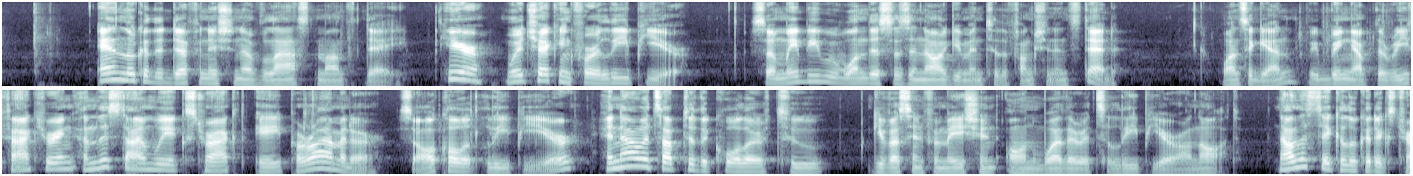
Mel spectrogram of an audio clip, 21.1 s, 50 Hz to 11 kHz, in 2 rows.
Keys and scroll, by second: 2.7 ctrl+b, 10.0 ctrl+alt+shift+t.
